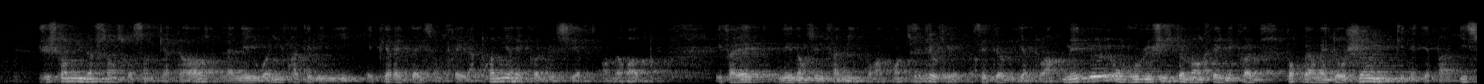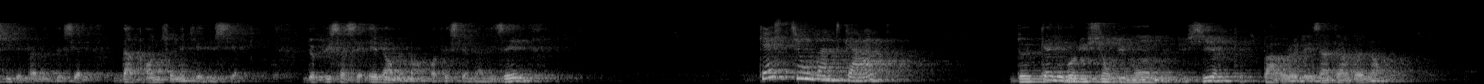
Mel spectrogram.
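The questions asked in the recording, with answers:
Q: De quelle évolution du monde du cirque parlent les intervenants ?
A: Depuis 1974, on peut apprendre le métier du cirque dans une école sans être né dans une famille du cirque ; le métier s'est professionnalisé.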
